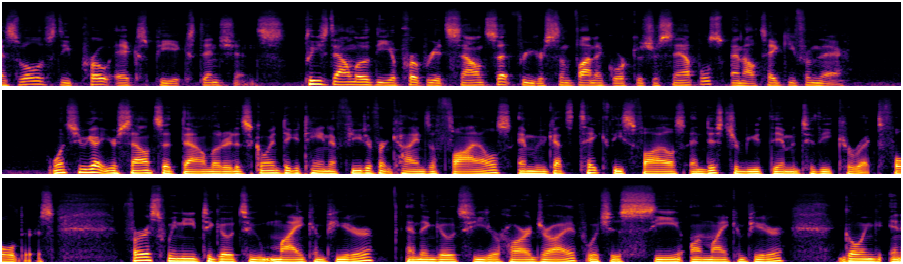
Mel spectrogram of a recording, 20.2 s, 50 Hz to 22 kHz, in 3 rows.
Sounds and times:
Speech: 0.0s - 6.4s, 7.1s - 20.2s.

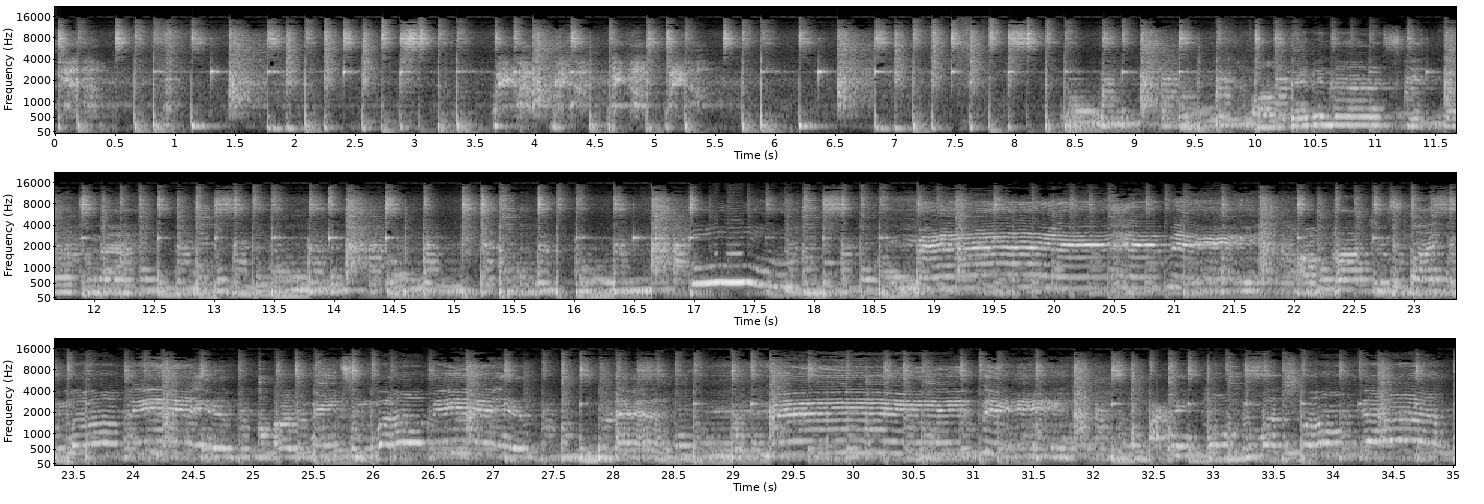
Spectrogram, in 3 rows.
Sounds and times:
Drum machine: 0.0s - 35.0s
Singing: 10.0s - 12.6s, 17.0s - 18.0s, 18.7s - 28.6s, 29.2s - 35.0s.

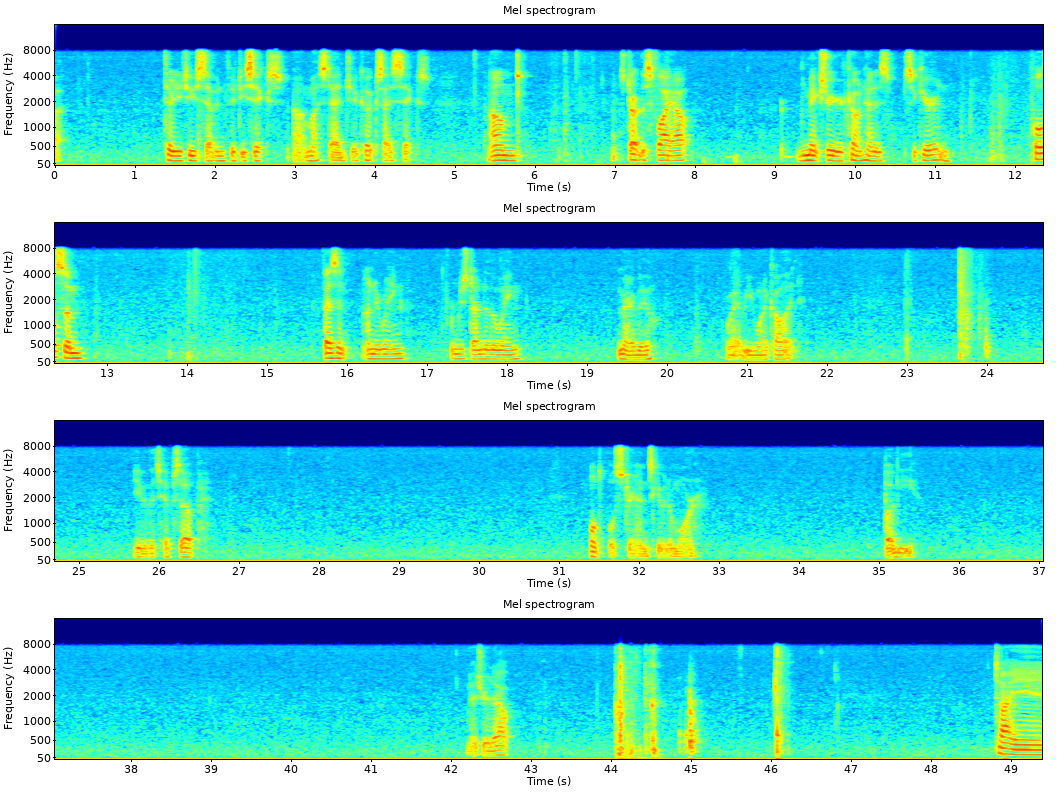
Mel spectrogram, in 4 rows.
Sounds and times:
Speech: 0.0s - 0.2s, 1.4s - 4.8s, 5.4s - 6.0s, 7.0s - 8.0s, 9.1s - 11.3s, 12.2s - 12.8s, 15.7s - 18.3s, 19.4s - 20.0s, 20.7s - 21.8s, 25.7s - 26.7s, 31.4s - 32.9s, 35.0s - 35.6s, 42.2s - 42.8s, 48.8s - 49.3s.

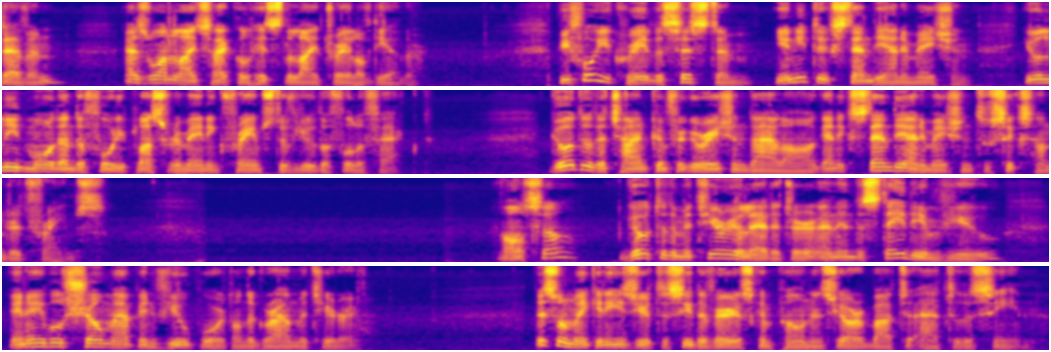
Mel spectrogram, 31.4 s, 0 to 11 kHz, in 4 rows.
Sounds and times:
Speech: 0.0s - 3.2s, 4.1s - 11.1s, 12.0s - 16.6s, 19.4s - 26.4s, 27.6s - 31.4s.

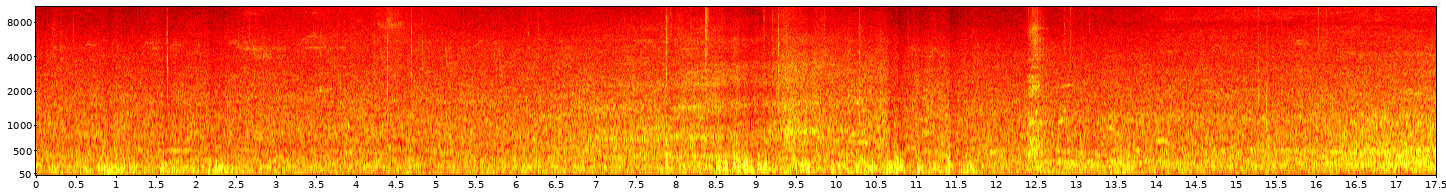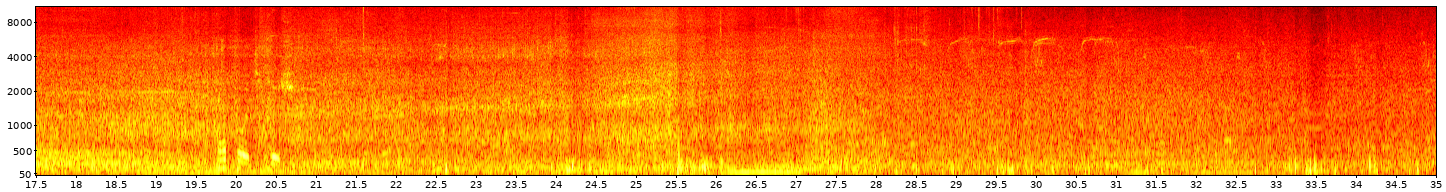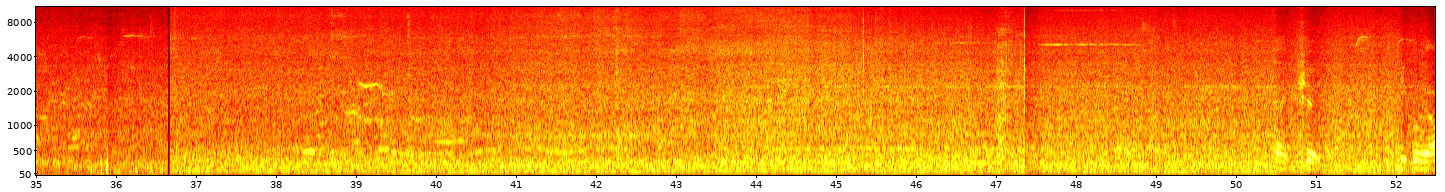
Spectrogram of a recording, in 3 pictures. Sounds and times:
Bus: 0.0s - 52.4s.

